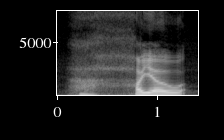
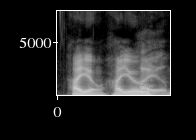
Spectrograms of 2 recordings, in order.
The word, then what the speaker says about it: Hayao: legendary director of the studio ghibli anime films hayo miyazaki which i said the first name wrong and everyone in the comments is coming for me i think it's just taiyo haiyo miyazaki yes miyazaki yes legendary filmmaker at 80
